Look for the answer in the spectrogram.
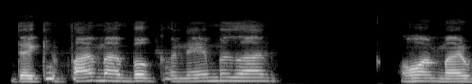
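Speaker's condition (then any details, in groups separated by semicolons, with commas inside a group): Cerebral palsy; wheelchair over the years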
